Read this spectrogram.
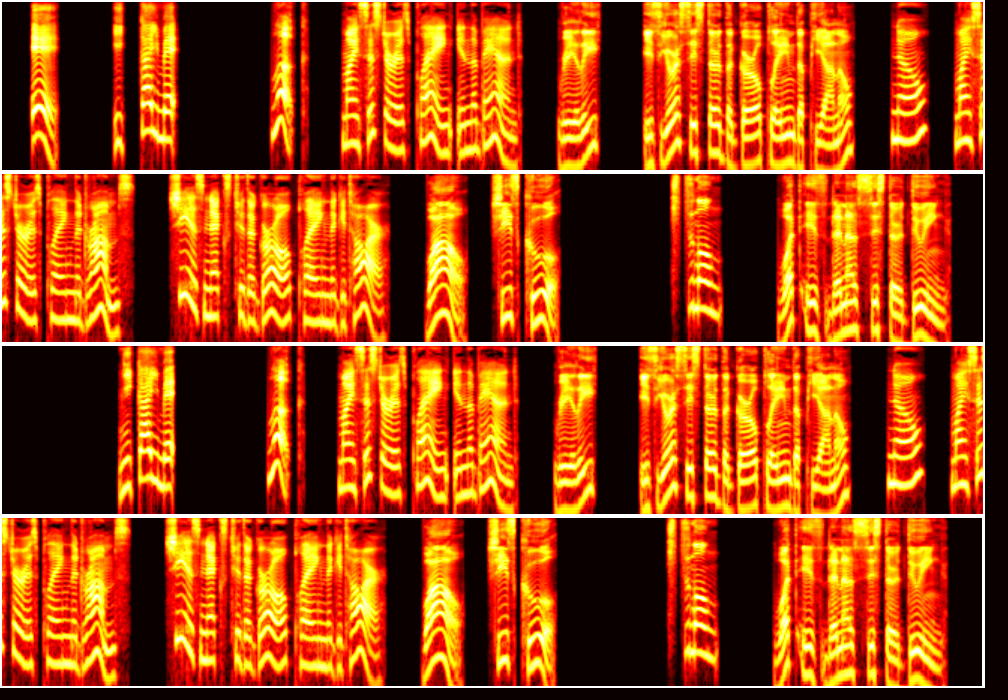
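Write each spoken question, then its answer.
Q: What is Lena's sister doing?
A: She is playing the drums.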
